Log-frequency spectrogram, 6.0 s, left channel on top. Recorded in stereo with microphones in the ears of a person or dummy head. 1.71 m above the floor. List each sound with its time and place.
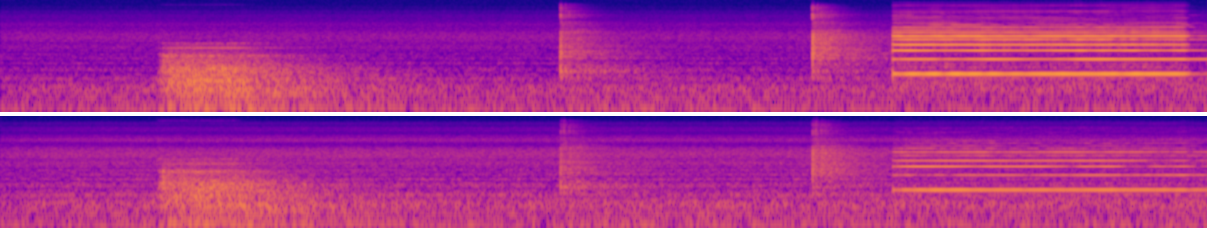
0.8 s boiling: 40° right (ahead or behind), 3 m
2.8 s a clap: 20° left (ahead or behind), 1.2 m
4.5 s a violin: 50° left (ahead or behind), 0.5 m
